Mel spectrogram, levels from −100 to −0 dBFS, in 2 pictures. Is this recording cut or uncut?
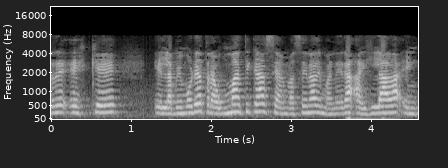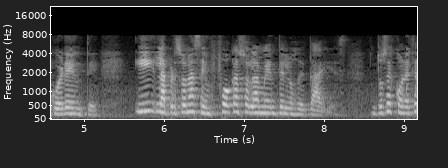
cut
